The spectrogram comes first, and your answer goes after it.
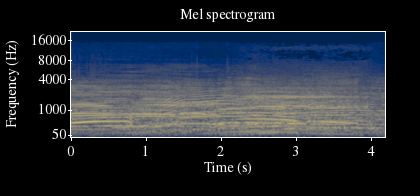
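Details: Brahman bulls lowing together in a short burst: steady, drawn-out harmonic moos overlapping without a break, one call sliding downward early on while others hold level.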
